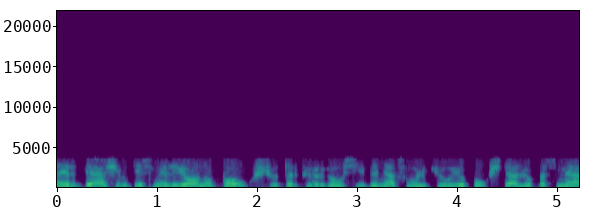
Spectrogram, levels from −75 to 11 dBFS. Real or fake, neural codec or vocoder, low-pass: real; none; 3.6 kHz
